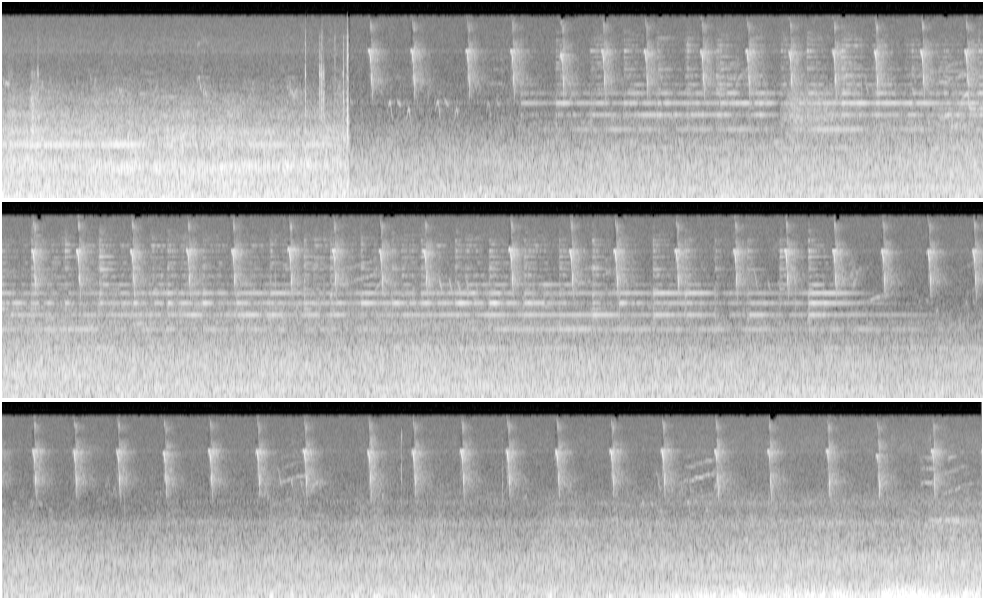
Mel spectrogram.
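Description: An even, rapid ringing at about two to three strokes a second, with a steady hum in the first few seconds that cuts off abruptly. Over the last few seconds the low rumble of an approaching NJ Transit train grows louder.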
